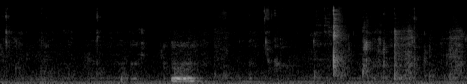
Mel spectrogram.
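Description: Close-miked chewing and mouth sounds of a person eating, with a short low hum about two seconds in and a few sharp clicks, the clearest a little after three seconds.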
